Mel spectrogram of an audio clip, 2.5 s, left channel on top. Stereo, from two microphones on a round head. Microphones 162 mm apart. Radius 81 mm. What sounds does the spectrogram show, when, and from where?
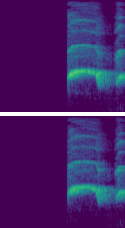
1.3 s a scream: 25° left (ahead or behind), 1.5 m; by 2.4 s 20° left (ahead or behind), 2 m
